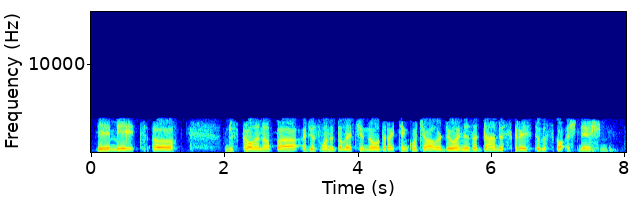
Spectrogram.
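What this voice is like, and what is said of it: Poorly done put-on accent. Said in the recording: “That doesn't sound like a very good accent to me”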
